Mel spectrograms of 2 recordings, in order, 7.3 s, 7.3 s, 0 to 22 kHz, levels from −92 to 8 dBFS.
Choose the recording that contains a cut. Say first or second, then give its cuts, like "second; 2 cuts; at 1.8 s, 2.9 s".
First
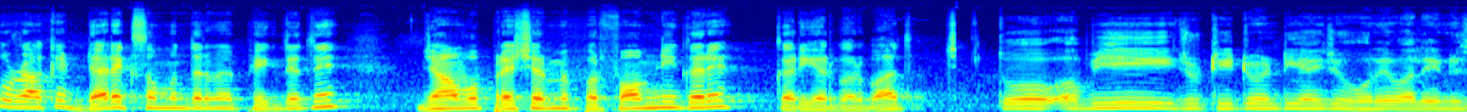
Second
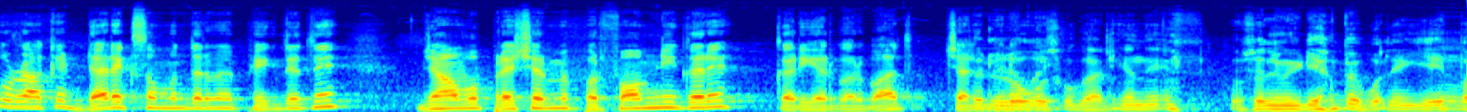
first; 1 cut; at 4.6 s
